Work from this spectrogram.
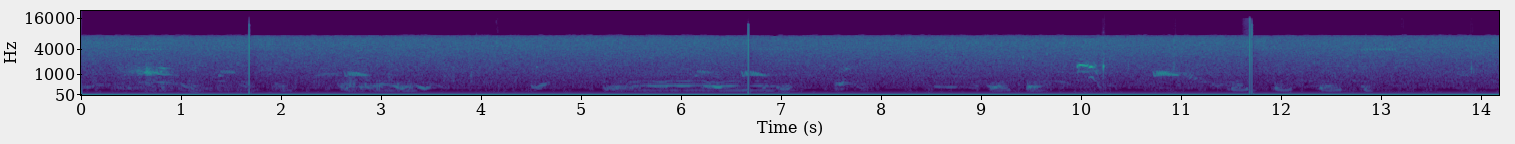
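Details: Three adult Nkuhuma lionesses contact calling and looking around with six chattering cubs, 8 September, 02:50 a.m.; a drawn-out low moaning call near the middle among short mews and steady hiss.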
